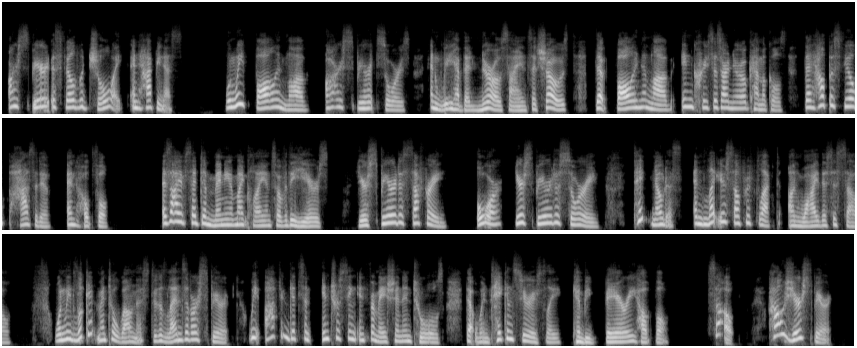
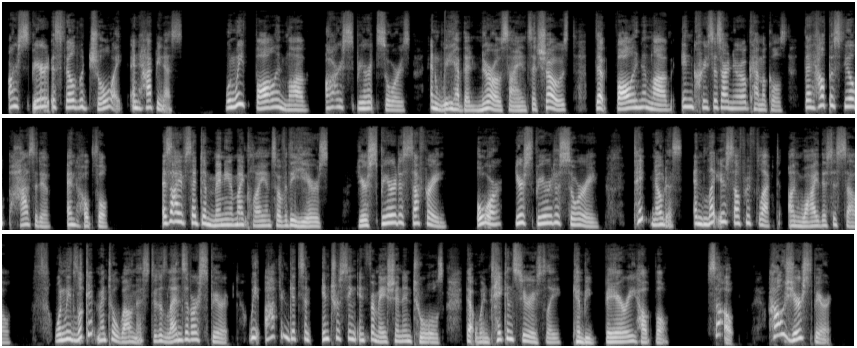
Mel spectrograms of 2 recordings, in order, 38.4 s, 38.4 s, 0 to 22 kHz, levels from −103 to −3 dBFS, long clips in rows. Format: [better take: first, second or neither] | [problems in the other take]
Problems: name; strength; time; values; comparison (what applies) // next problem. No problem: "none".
second | muffled; very; fading above 3 kHz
